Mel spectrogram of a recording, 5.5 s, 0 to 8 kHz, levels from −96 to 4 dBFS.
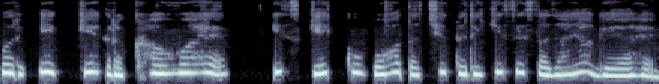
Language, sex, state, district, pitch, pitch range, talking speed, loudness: Hindi, female, Bihar, Supaul, 270 Hz, 235-300 Hz, 175 wpm, -12 LUFS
